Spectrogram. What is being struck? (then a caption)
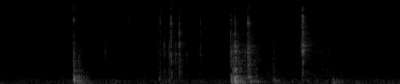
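Bar of soap cut with a small blade. A solid, dry, pale yellow bar of soap held in the palm is sliced and carved with a small blade. Six short, crunchy cuts each land as a dull low thump with a bright, crackling edge that dies away almost at once. Quiet pauses separate the cuts.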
